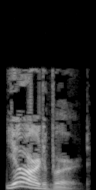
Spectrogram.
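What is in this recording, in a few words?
"yardbird", British English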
